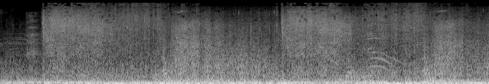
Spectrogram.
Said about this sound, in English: Lydia, you walked in front of my fireball. You don't want to do that.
